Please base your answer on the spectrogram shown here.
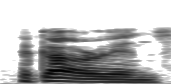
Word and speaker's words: Targaryen: Targaryens, yes.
